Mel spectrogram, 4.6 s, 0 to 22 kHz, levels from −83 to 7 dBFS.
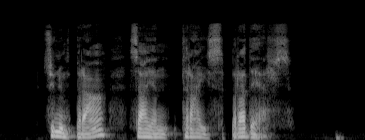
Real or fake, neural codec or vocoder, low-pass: real; none; 10.8 kHz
